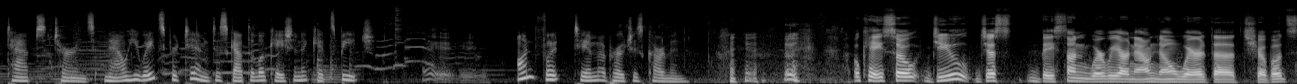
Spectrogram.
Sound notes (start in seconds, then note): 0.0 trumpets squeal, sax bops and noodles; 6.1 crow calling out, songbirds chirping; 7.1 chuckles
